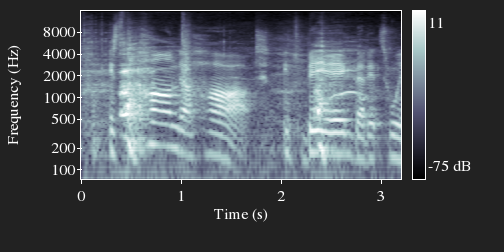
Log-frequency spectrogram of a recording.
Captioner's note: coughing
